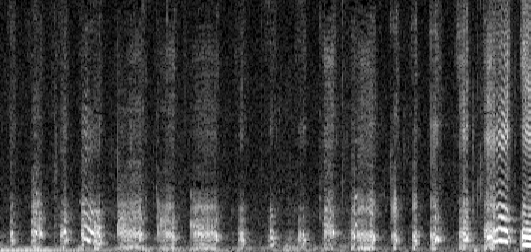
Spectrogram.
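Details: American Staffordshire Terrier puppies, two weeks old, from one litter, make busy overlapping whimpers and short grunts in quick bursts, ending in higher squeals, over a faint low hum.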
